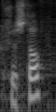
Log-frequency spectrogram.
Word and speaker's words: Krzysztof: like adventurous and brave you can try to pronounce my polish name which is kristoff but is how i introduce myself to my colleagues so you can stick with that i'm a community manager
